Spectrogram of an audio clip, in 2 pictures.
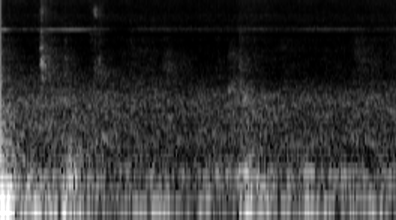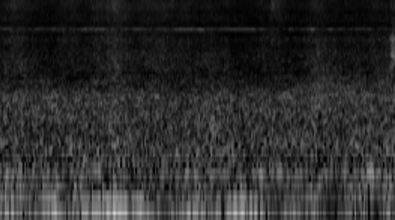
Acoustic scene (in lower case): elevator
